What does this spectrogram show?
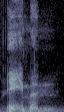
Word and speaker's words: Eamon: Oh, his name is Eamon. That's how you pronounce it.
